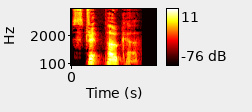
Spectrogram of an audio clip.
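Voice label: "strip poker", British English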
